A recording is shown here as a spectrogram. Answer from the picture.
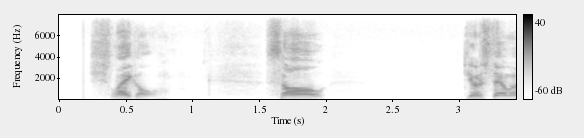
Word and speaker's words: Schlegel: How do you pronounce your last name? Let me hear it again. Schlegel. Schlegel.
